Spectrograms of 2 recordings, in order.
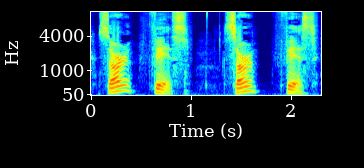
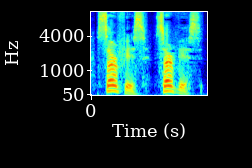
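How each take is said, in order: First: Surface as sur, pause, vice; 두 덩어리 발음. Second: Surface rushed into two quick beats; 잘못된 발음. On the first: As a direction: part surface into two drawn-out chunks. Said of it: "크게 두 가지로 나누면요". (두 박으로 나눈 surface) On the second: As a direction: run surface together, losing the small beats. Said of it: "이렇게 하시면 안 되고요". (리듬 없이 붙인 surface) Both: Shown as a demonstration.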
